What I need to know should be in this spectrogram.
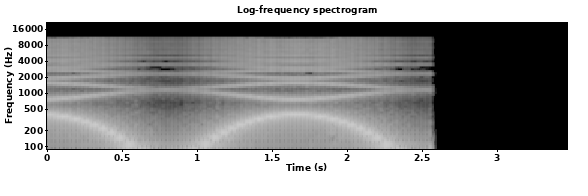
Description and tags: Filthy Yuy LFO
A filthy yo bass sample I created, enjoy.
Dubstep, Bass, Electro, LFO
